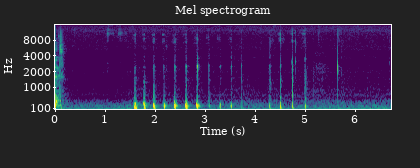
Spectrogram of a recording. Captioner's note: Ketawa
